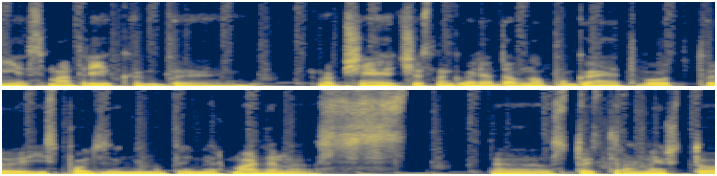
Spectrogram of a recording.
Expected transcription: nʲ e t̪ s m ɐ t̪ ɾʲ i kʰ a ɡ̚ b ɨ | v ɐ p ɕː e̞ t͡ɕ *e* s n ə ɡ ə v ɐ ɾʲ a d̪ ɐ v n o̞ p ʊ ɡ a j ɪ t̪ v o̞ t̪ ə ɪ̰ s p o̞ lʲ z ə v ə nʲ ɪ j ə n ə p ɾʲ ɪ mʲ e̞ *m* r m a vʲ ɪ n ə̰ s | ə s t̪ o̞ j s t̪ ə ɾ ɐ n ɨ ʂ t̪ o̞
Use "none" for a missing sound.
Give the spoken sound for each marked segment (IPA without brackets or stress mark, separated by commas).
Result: e, none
